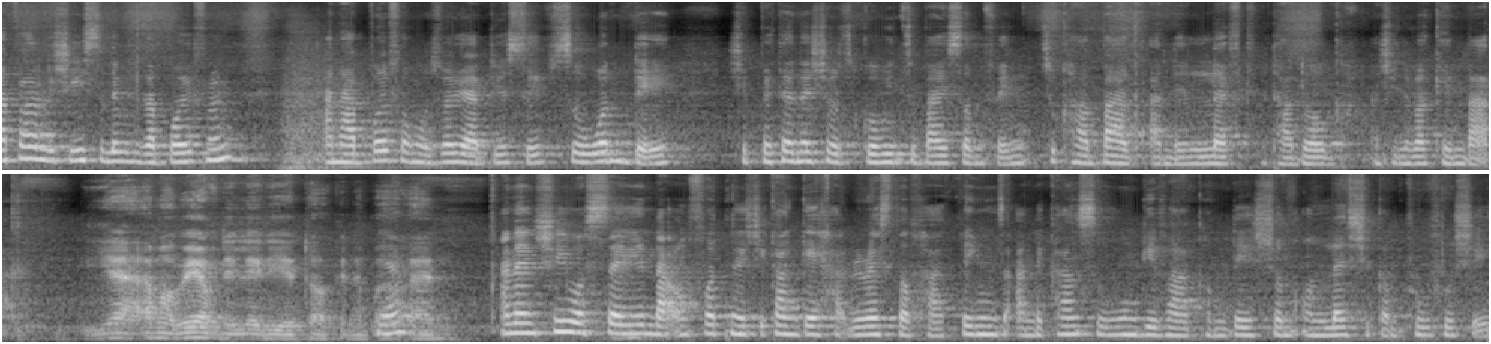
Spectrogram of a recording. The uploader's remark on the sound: This was an impromptu recording so has some background interruptions due to everyday living that could not be helped.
